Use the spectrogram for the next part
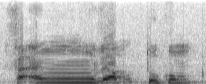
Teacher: তো এই জন্য নুন সাকিনের পরে একফার 15 হরফের যে কোনো একটি আসার কারণে আমরা উক্ত নুন সাকিন বা তানভিনকে গুন্নাহ সহ আমরা নাকের ভিতর লুকিয়ে পড়ছি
